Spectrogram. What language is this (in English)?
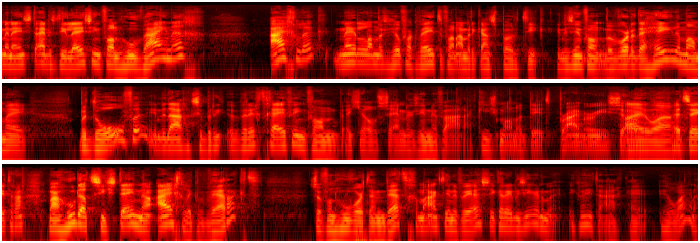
Dutch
